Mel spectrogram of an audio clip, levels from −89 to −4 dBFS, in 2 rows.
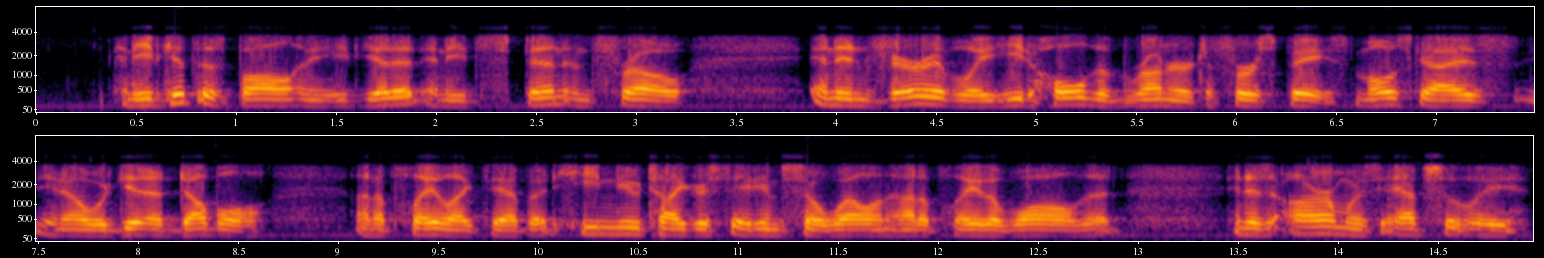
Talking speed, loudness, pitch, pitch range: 220 wpm, -26 LUFS, 135 Hz, 125-155 Hz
